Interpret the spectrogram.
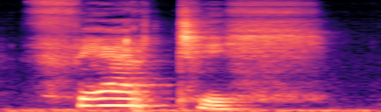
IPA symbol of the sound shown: ɪ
